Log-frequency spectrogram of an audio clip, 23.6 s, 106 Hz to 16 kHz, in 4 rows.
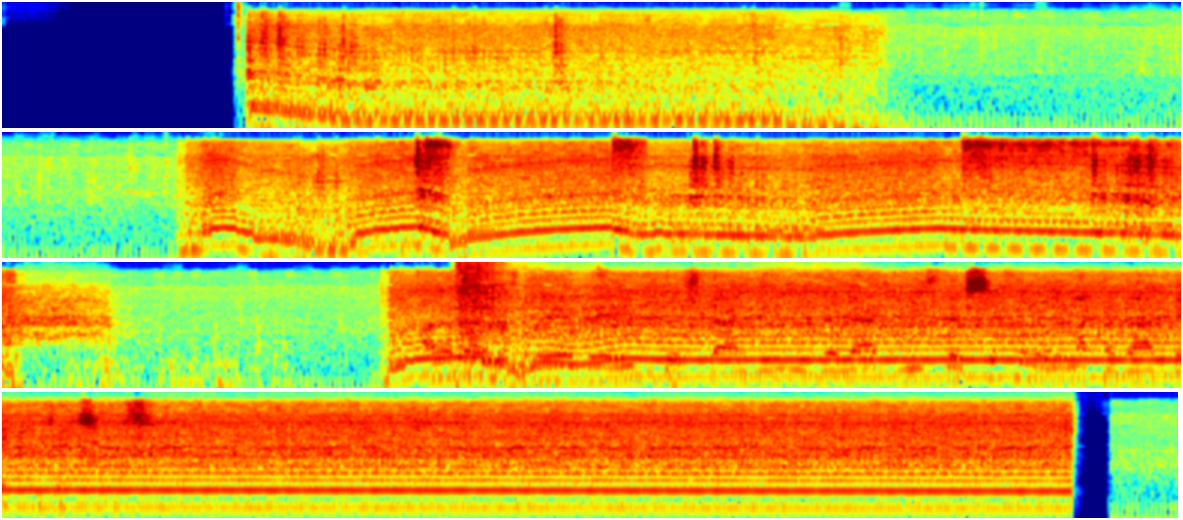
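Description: A 925 HP all-wheel-drive race car in a drifting video game revs hard and loud, its engine note climbing and falling in repeated sweeps, then settling into a sustained high drone near the end.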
